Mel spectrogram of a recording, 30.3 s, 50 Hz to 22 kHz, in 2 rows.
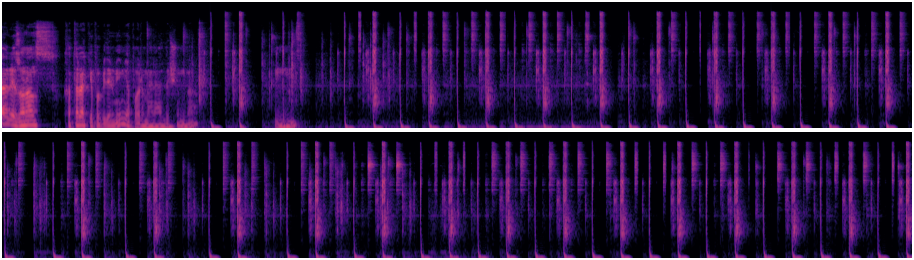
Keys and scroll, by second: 2.9 space, 14.9 space.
